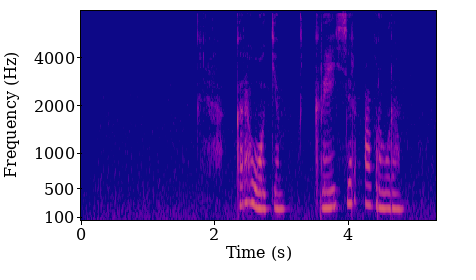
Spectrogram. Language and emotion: Russian, positive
